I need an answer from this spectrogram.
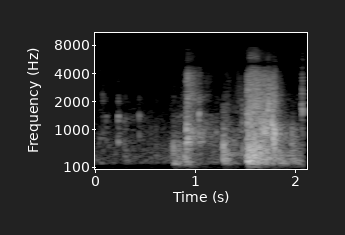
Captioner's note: door slam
